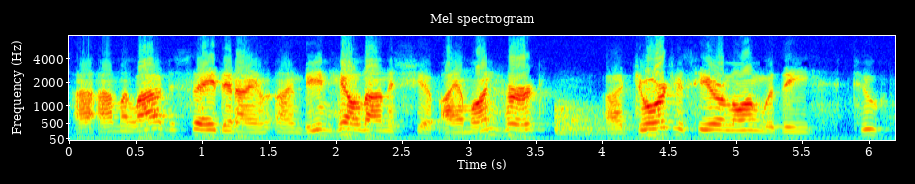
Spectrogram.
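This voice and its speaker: An actor playing a tense male reporter held hostage, haltingly relaying demands over a radio telephone. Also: fairly high pitch, pushed and bright. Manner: halting, stammering, careful. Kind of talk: radio-telephone call acting in news drama. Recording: radio-telephone call with faint noise.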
